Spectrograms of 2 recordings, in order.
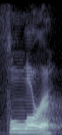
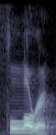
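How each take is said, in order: No difference in how they are said.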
